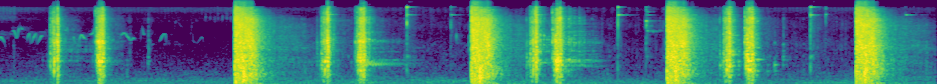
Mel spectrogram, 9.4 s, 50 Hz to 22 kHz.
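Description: Suppressed 6.5 Creedmoor shots from a straight-pull rifle with a 22- or 24-inch barrel, fitted with a Radical Firearms Sinter 3D-printed suppressor, fire in rapid succession: about a dozen sharp cracks with brief decaying tails, some in quick pairs.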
